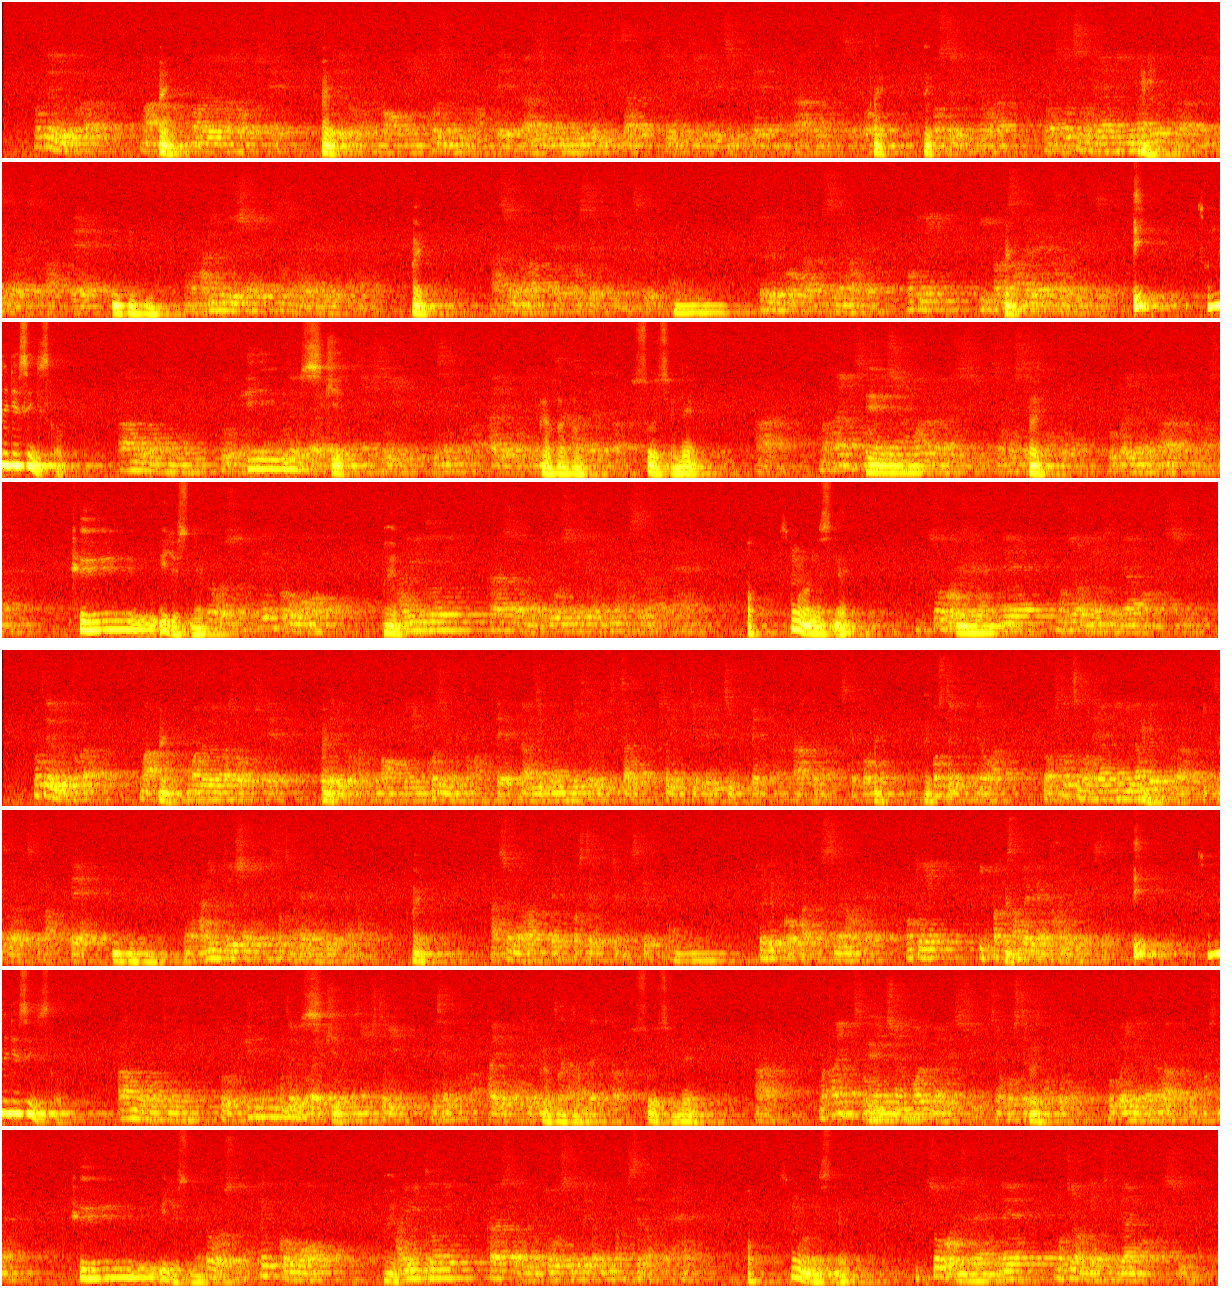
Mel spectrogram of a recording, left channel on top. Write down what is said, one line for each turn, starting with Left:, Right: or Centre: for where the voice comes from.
Right: ホテルとか、まあ、
Left: うんはい。
Right: 泊まる場所として、ホテルとかってまあ本当に個人で泊まって、
Left: はい。
Right: なんか自分で一人一つある、一人一つ一人一ベッドあるかなと思うんですけど、
Left: はい。はい。
Right: ホステルっていうのは、その一つの部屋に二段ベッドが三つとか四つとかあって、
Left: うん。うん。うん
Right: なんか他人と一緒に一つの部屋で寝るみたいな。
Left: うんはい。
Right: はい、そういうのがあってホステルっていうんですけれども、
Left: うん。
Right: それ結構、はい、おすすめなので、本当に一泊300円とかできるんですよ。
Left: はい。え、そんなに安いんですか
Right: ああ、もう本当に、そうですね。
Left: へえ、
Right: ホテルとか行くと全然一人2000とかタイでもするじゃないですか、
Left: すげえ。はいはいはい。
Right: 3000とか。
Left: そうですよね。
Right: はい。まあタイってそんなに治安も悪くないですし、
Left: へえ、
Right: 別にホステル泊まっても僕はいいんじゃないかなと思いますね。
Left: はい。へえ、いいですね。
Right: そうですね。結構もう、
Left: はい。
Right: 旅人にからしたらもう常識というかみんなホステルなので
Left: あ、そうなんですね。
Right: <laughs> そうですね。
Left: へえ、
Right: で、もちろん現地で出会いもありますし、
